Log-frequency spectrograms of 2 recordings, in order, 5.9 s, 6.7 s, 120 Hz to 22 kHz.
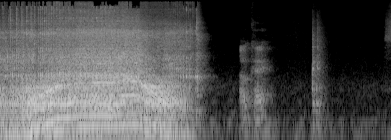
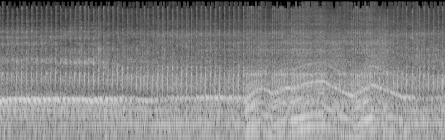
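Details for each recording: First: Echo ES-250 leaf blower/vacuum, carburetor and spark plug already replaced by the seller: two-stroke revs for about three seconds, pitch sags, then cuts out; starts and dies because the safety interlock switch isn't properly depressed. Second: Echo ES-250 leaf blower vacuum, cold-started and running after tuning; earlier non-start traced to a safety interlock switch not being properly depressed. Crisp, even two-stroke buzz holding steady, revs cleanly through a throttle blip, then winds down: normal running.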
